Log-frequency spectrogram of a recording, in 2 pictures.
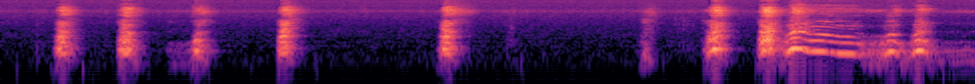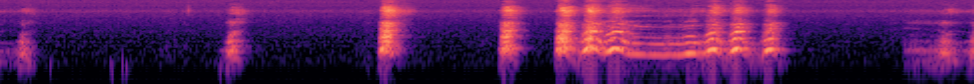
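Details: Indoor Siberian Husky, a pet, vocalising at his own reflection on a TV: scattered short barks, then two drawn-out wavering howl-like yodels, each broken into rising and falling notes, amid further isolated barks.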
